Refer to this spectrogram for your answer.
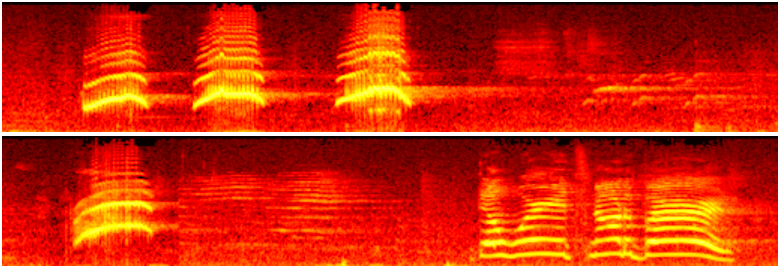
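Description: Loud bird calls ring out in short bursts: three quick cries, a pause, another single call, then a rapid flurry near the end, like birds answering one another.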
